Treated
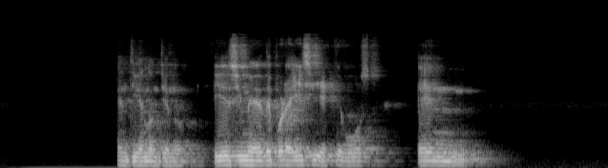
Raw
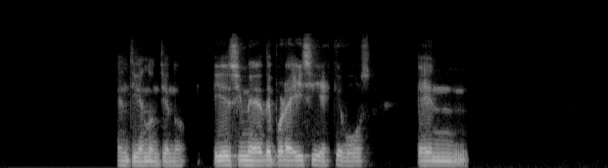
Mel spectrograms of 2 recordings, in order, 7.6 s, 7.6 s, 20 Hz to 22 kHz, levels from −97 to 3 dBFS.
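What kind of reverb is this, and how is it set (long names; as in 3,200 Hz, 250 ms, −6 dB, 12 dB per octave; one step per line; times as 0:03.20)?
comb and all-pass reverb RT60 0.66 s, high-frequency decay 0.4×, pre-delay 60 ms, DRR 8.5 dB
level +4.5 dB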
